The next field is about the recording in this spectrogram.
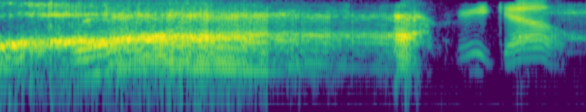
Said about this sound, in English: You take a big breath in and you stick your tongue out and you let it hang down to the bottom of your chin and you go.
